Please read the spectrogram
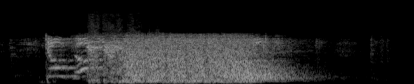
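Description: Police rifle fired in a rapid string of shots, heard through a body-camera recording in a hotel hallway; the reports run together into about two seconds of loud noise that starts about a second in and fades away. A short shout-like sound comes just before the shots.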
